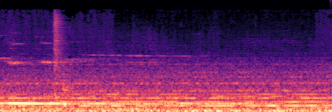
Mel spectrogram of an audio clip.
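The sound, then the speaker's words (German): A train rumbles low and steady as it comes to a stop at a platform, with humming mechanical tones and a brief hiss of air or brakes early on; no one speaks. “Ruhig kommt er genau vor dir zum Stehen.”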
